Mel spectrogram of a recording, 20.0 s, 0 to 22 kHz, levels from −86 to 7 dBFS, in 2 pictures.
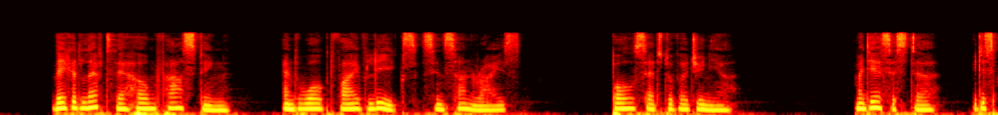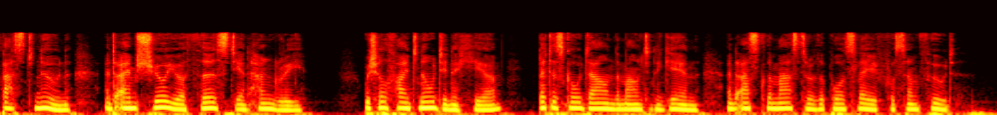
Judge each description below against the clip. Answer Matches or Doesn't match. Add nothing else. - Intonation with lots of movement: Doesn't match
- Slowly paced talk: Doesn't match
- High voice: Doesn't match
